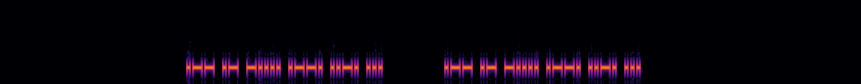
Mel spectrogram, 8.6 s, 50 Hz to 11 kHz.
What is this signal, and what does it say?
Morse code, heard as a keyed tone, about 37 wpm, 700 Hz. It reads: WA6PFS WA6PFS
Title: USA Call Signs - 6 Characters - Repeated 2x - 40wpm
